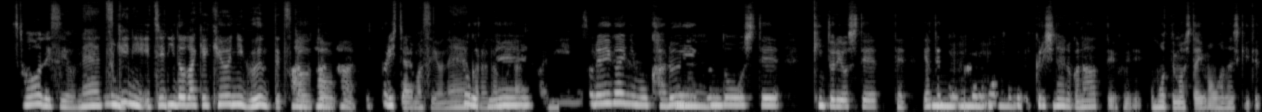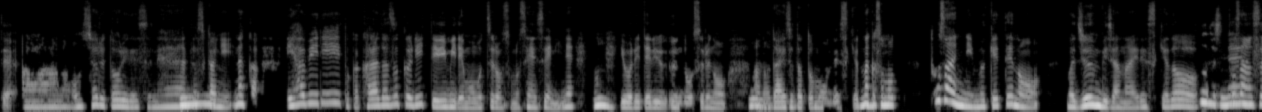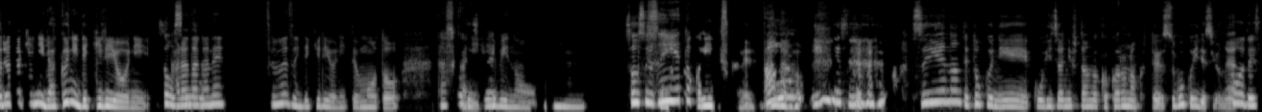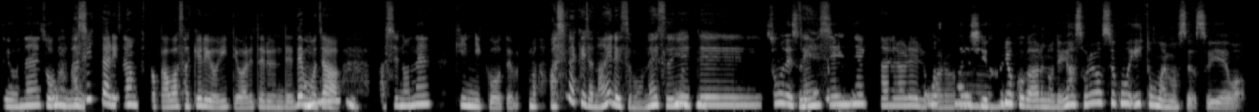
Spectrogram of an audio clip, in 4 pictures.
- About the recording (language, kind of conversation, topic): Japanese, advice, 運動後の疲労や慢性的な痛みが続いていて不安ですが、どうすればよいですか？
- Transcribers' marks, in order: distorted speech; unintelligible speech; chuckle; unintelligible speech; tapping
